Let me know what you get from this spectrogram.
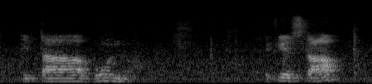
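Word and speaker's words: كِتَابٌ: Kitabun means a book. We know these words. I'm using the simple words that we already know. So the full correct word is kitabun.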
